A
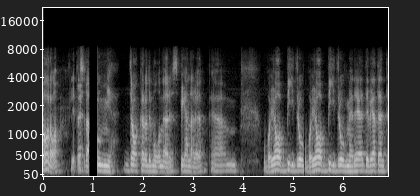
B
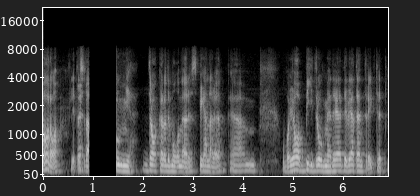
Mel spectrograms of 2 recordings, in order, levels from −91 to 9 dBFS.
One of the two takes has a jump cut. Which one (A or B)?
A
